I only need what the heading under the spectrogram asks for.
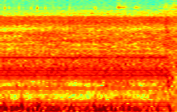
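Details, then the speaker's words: Mania stand fan ready to start but stops, then hums "goo goo"; pedestal fan runs only when pushed. Steady low electrical hum, no blade whir: motor stalled. "तो इसमें problem यह है कि चलने को ready हो जाता है लेकिन रुक जाता है रुक जाने के बाद फिर गो गो का आवाज होता है"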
